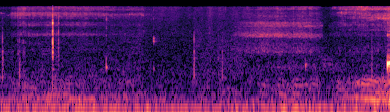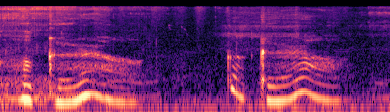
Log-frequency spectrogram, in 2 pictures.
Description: Listen to her snore!!!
